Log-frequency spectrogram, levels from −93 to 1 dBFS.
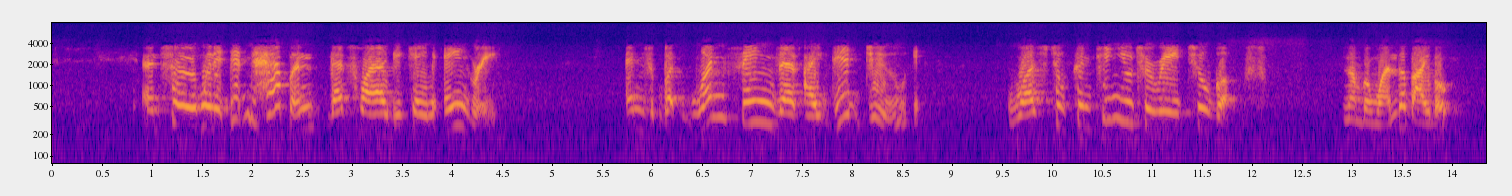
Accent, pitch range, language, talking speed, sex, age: American, 205-315 Hz, English, 125 wpm, female, 50-69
